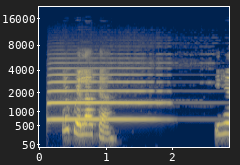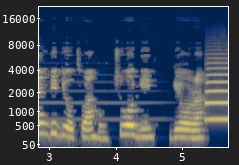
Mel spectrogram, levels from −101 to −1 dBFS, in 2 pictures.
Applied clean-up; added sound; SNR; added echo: classical method spectral subtraction.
